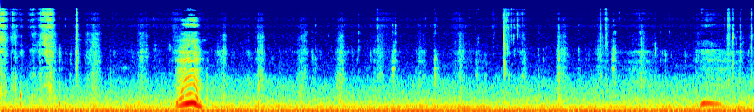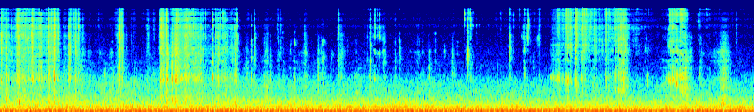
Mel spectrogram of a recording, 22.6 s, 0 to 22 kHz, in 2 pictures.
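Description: Close-up chewing and crunching of filled churro bites, with wet mouth clicks, over a steady low hum. A short, loud hummed vocal sound of enjoyment comes about 3 s in, and a softer one around 10 s.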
